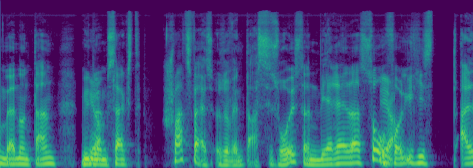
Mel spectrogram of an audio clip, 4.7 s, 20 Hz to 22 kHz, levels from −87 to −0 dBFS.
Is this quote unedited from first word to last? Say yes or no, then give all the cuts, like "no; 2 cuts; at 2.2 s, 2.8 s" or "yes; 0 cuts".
yes; 0 cuts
